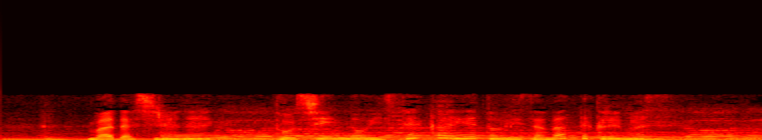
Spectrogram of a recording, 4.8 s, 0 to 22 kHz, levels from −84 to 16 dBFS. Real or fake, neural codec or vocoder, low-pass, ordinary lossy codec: real; none; 7.2 kHz; MP3, 48 kbps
